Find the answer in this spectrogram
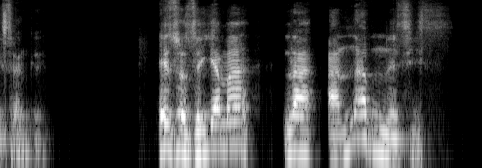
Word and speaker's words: anamnesis: de la anamnesis Perdón son palabras griegas un poco anamnesis es la pronunciación correcta la anamnesis cuando ocurre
